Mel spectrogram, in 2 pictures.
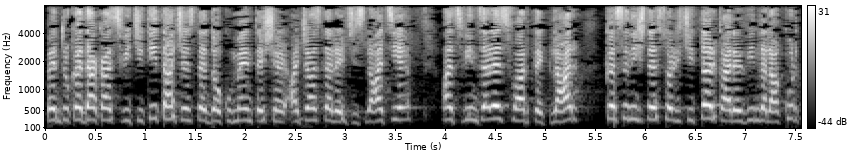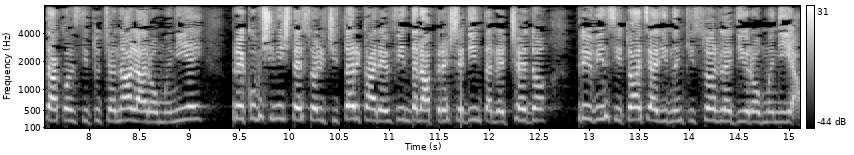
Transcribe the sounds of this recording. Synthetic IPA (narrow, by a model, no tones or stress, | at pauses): pe̞nt̪ɾukəd̪akəat̪sʲfit͡ʃit̪it̪at͡ʃe̞st̪e̞d̪o̞kume̞nt̪e̞ʃiat͡ʃast̪əle̞d͡ʒislat̪sije̞ | at̪sʲfiɨnt̪se̞le̞sfoart̪e̞klar | kəsũnt̪niʃt̪e̞so̞lit͡ʃit̪ərʲkaɾe̞vind̪e̞lakurt̪eako̞nst̪it̪ut̪sio̞naləaɾo̞mɨnije̞j | pɾe̞kumʃiniʃt̪e̞so̞lit͡ʃit̪ərʲkaɾe̞vind̪e̞lapɾe̞ʃe̞d̪int̪e̞le̞t͡ʃe̞d̪o̞ | pɾivind̪sit̪uat̪sijad̪inɨŋkʲiso̞ɾile̞d̪inɾo̞mɨnija̰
